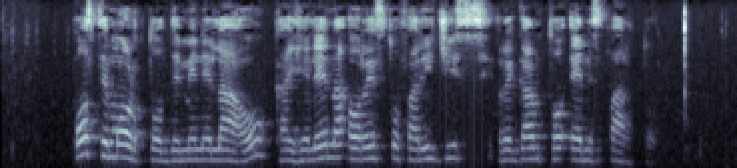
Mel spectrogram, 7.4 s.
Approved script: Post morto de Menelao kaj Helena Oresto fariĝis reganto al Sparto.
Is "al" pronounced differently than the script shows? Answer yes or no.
yes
